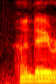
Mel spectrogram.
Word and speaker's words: Hyundai: Hyundai rhymes with Sunday.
